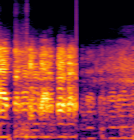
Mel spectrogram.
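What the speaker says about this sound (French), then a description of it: "L'oie qui est à droite, c'est le jar." A gander, the male of a pair of geese, gives a run of loud, harsh honks close by, several bursts in quick succession before a brief pause and a softer, lower call.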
